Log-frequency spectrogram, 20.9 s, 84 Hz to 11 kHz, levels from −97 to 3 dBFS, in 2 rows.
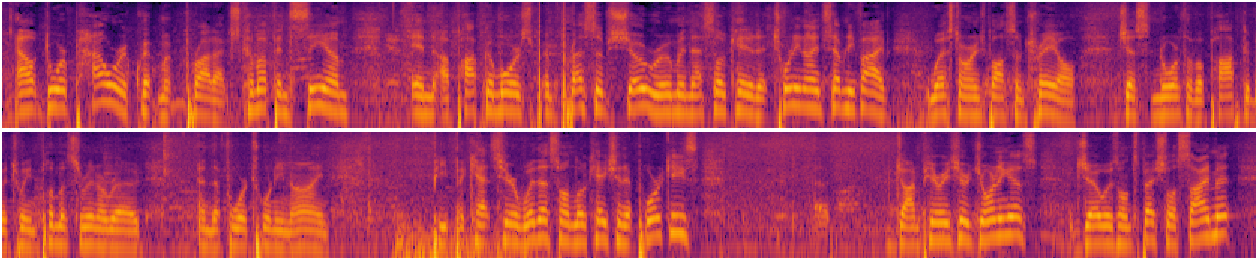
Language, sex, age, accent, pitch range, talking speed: English, male, 40-59, American, 140-160 Hz, 155 wpm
